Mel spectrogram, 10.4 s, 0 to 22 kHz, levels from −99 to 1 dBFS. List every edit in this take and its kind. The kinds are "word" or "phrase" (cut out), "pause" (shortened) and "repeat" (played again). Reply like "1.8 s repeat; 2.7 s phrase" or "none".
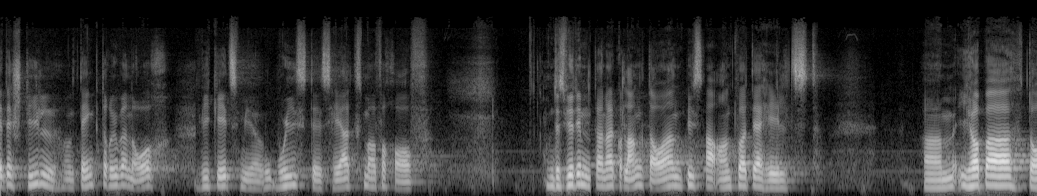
1.0 s word; 1.9 s word; 2.6 s word; 3.5 s word; 5.9 s word; 6.2 s word; 7.0 s word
